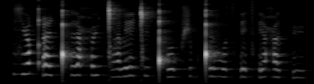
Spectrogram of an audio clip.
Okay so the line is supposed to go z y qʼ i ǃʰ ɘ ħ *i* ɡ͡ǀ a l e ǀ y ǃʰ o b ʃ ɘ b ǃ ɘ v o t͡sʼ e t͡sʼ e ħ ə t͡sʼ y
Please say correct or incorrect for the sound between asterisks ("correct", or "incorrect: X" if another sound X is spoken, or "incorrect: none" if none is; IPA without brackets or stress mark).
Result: incorrect: y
